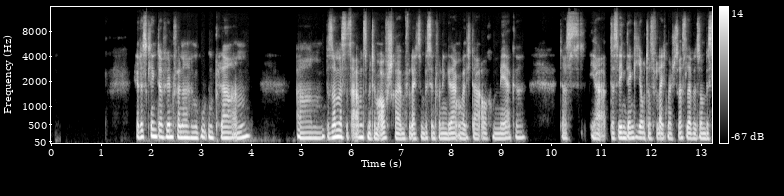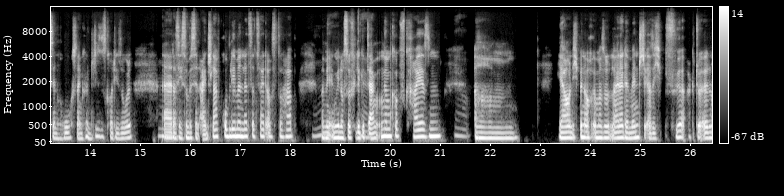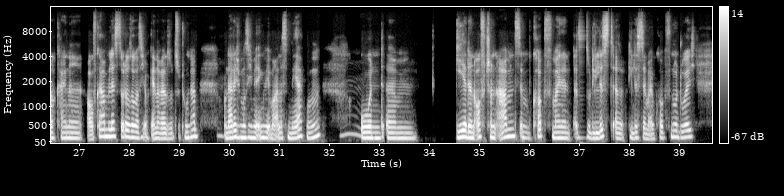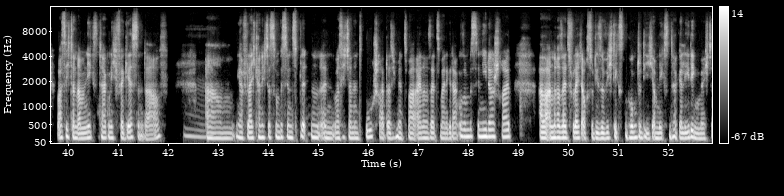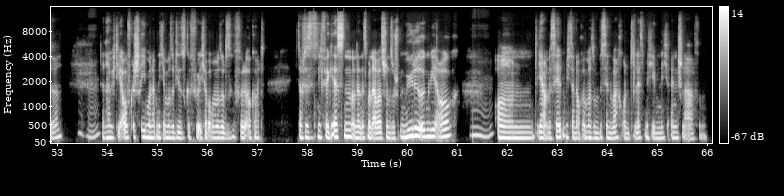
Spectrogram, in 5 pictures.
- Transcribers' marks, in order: other background noise
- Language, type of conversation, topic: German, advice, Wie kann ich eine einfache tägliche Achtsamkeitsroutine aufbauen und wirklich beibehalten?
